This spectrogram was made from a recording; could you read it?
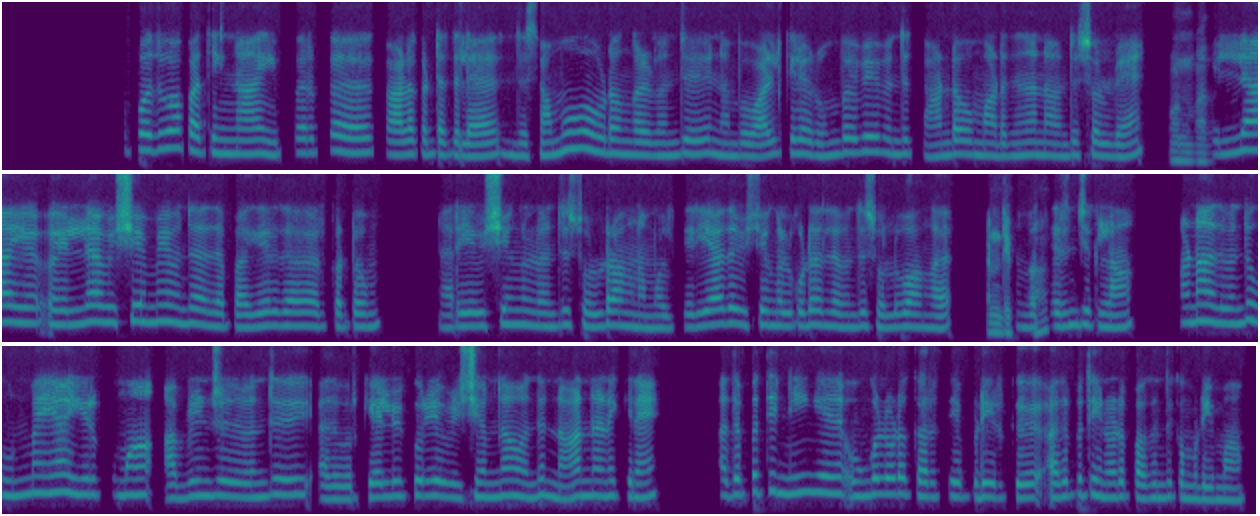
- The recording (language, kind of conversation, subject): Tamil, podcast, சமூக ஊடகங்களில் வரும் தகவல் உண்மையா பொய்யா என்பதை நீங்கள் எப்படிச் சரிபார்ப்பீர்கள்?
- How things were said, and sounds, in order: other background noise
